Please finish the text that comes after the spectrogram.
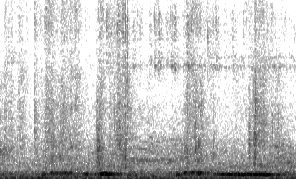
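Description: Pigeons in a loft coo in soft, low repeated calls close by, several overlapping throaty murmurs rising and falling over a faint background hum.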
